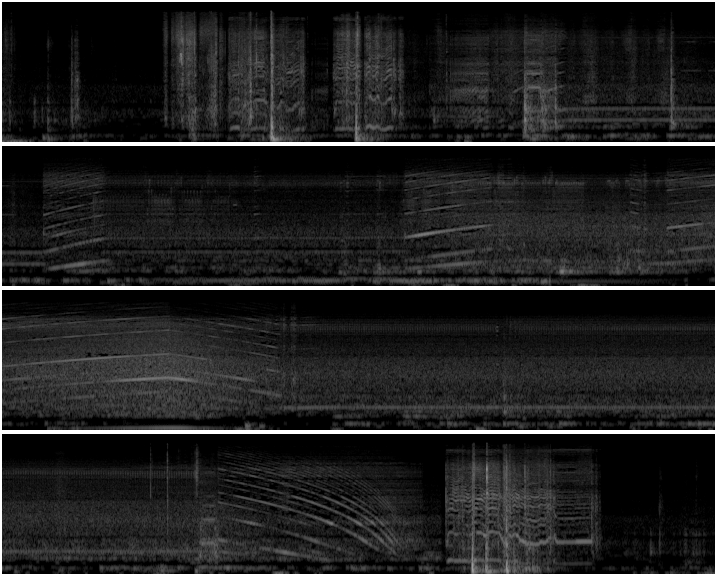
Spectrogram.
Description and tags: cd in the computer
computer, machine, cd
